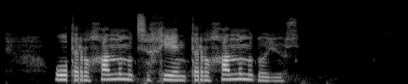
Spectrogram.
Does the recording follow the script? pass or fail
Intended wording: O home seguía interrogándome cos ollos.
fail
